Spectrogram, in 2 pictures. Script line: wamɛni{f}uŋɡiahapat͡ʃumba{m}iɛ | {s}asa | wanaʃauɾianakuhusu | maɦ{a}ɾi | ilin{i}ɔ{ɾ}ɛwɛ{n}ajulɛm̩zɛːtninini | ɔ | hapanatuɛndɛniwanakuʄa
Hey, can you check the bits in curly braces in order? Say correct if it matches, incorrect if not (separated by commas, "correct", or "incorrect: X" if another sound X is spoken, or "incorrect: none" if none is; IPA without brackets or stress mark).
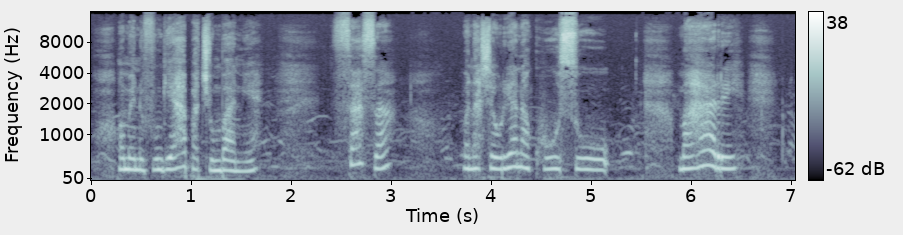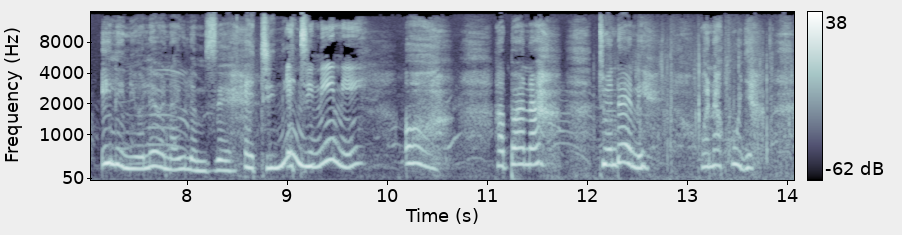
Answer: correct, incorrect: n, correct, correct, correct, incorrect: l, correct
